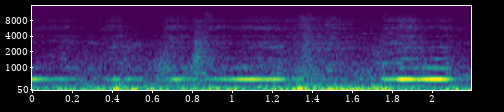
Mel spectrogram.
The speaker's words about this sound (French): un tram qui transporte trois citernes de 10 mètres cubes d'eau chacune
